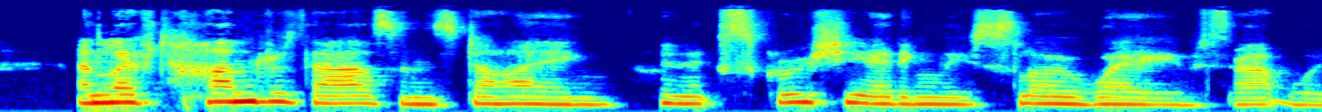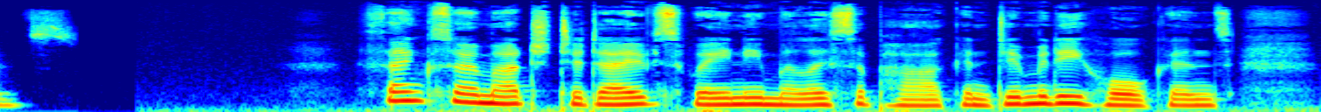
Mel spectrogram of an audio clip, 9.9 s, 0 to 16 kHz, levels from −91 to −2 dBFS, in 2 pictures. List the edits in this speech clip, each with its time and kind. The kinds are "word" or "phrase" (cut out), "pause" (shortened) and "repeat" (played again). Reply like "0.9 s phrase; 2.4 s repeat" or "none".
1.1 s word; 2.5 s word; 4.6 s word

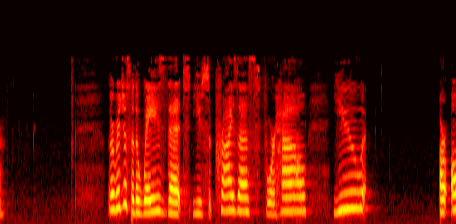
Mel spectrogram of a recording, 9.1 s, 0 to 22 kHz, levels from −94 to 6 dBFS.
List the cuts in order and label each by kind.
2.6 s phrase

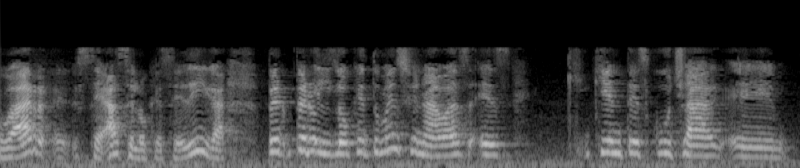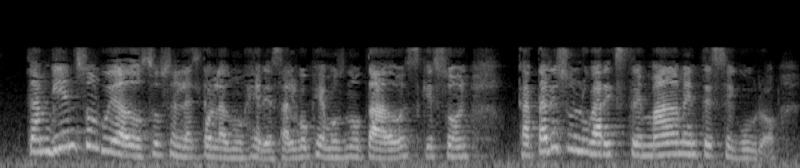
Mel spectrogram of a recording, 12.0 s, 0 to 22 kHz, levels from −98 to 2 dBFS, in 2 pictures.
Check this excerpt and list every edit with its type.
2.3 s word; 6.7 s word; 7.5 s word; 9.8 s word

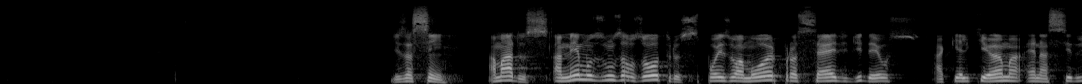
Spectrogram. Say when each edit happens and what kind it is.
4.6 s pause

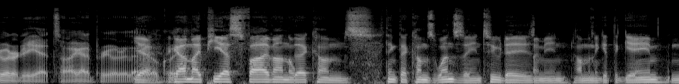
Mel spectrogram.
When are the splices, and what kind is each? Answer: 2.9 s word; 5.3 s word

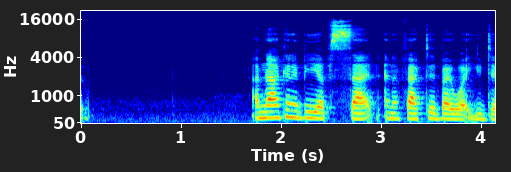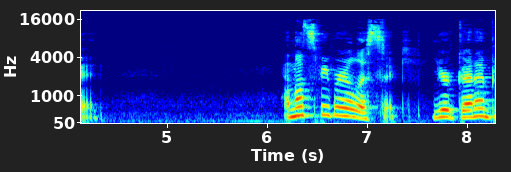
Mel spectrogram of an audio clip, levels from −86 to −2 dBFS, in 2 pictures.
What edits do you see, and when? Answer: none

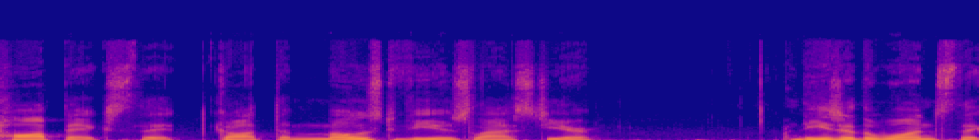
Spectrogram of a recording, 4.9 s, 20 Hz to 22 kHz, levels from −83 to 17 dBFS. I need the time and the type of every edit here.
none

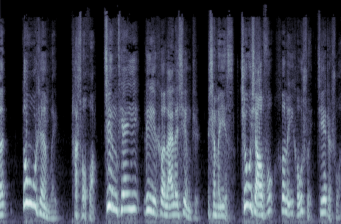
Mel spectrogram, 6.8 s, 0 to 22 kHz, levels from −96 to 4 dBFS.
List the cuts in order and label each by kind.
2.0 s pause; 4.1 s pause; 4.7 s pause

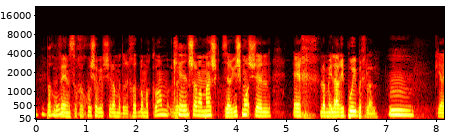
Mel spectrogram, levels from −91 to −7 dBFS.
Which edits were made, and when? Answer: 1.3 s word; 3.1 s word; 3.6 s word; 4.3 s word; 5.7 s word

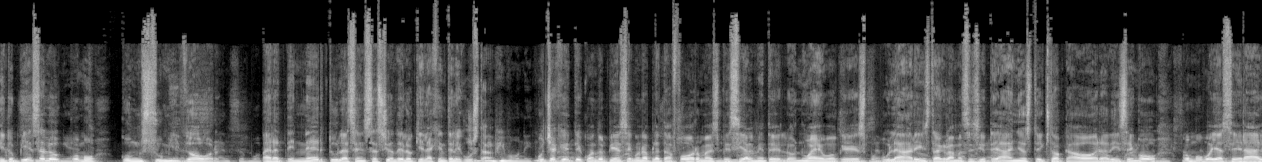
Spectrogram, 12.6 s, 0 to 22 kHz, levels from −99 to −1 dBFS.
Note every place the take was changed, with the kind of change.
none

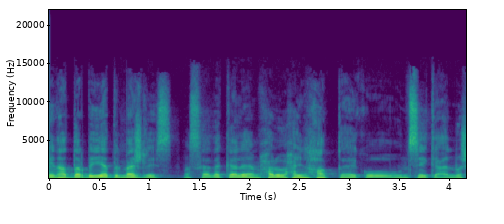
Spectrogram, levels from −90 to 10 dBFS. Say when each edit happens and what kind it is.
1.3 s pause

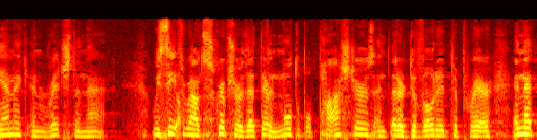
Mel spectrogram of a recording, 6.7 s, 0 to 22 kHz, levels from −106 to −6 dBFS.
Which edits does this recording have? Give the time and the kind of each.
2.2 s word; 3.3 s phrase; 4.8 s word

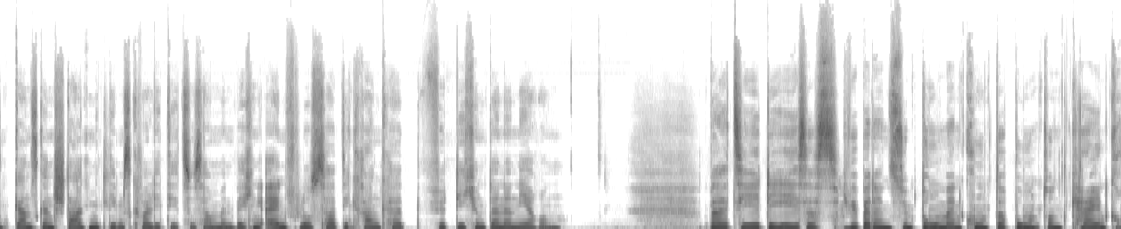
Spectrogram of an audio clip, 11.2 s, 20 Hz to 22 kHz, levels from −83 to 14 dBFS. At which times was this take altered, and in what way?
3.4 s word; 8.4 s word

